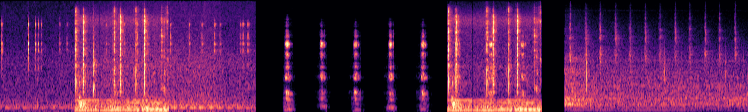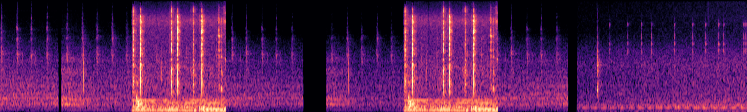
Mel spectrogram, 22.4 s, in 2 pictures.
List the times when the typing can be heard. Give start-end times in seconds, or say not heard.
1.1-2.5, 6.7-8.2, 13.2-14.7, 17.2-18.7.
